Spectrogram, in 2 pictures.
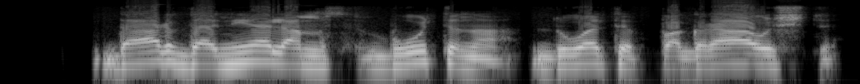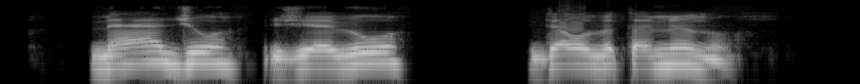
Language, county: Lithuanian, Klaipėda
